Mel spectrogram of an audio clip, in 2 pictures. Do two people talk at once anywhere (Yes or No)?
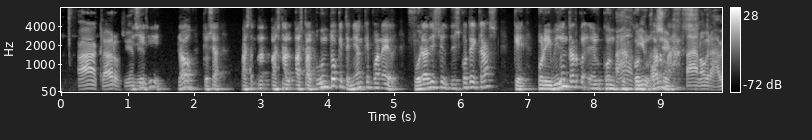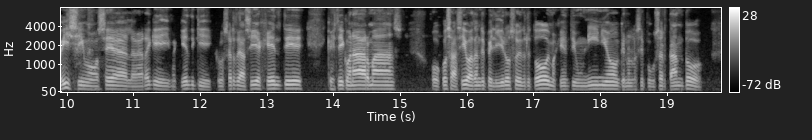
Yes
